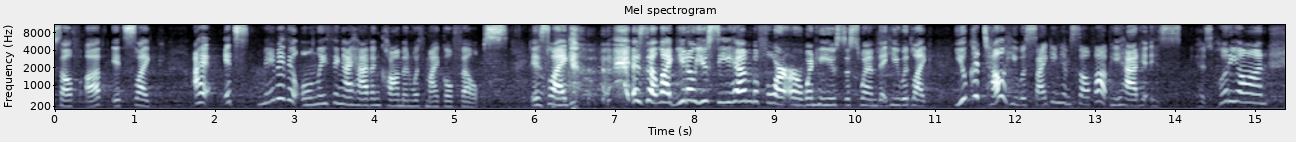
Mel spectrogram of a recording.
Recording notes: Part two of a special LIVE episode.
